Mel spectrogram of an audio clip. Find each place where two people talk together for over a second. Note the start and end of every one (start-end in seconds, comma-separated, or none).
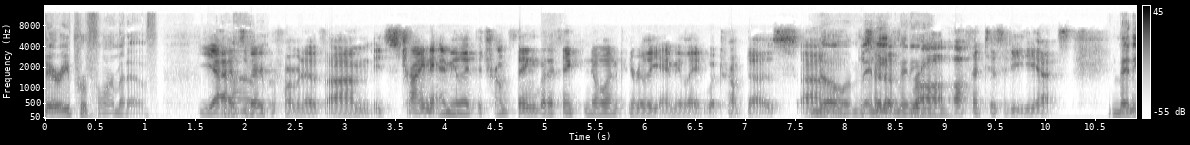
7.6-8.9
